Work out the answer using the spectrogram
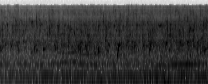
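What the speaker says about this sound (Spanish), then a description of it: "El susurro que produce el agua" Water trickles softly and continuously from an old cloister fountain at the Bujedo monastery, a faint, gentle dribbling with light splashes in a quiet space.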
